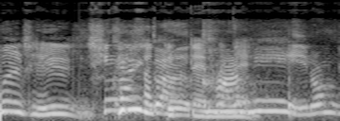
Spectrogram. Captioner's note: excited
